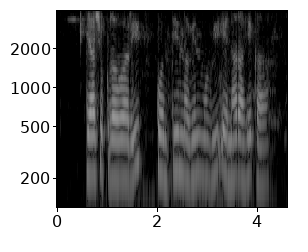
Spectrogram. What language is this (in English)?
Marathi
